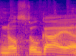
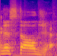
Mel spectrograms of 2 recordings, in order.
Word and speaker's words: Nostalgaia: Yeah, and before you light us up, it is pronounced Nostalgaia. Yes, it's not nostalgia. We were corrected multiple times when we called it the Last Hero of Nostalgia. It's definitely spelled the right way to be nostalgia.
